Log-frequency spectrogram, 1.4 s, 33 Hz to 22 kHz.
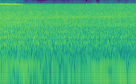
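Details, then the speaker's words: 1968 Ford Mustang 289 V8 after carburetor rebuild, warmed up with choke wide open: steady low idle with a slightly uneven, lumpy beat, not unstable but rougher than it should be; rough idle, possible misfire unconfirmed. "What it is doing, it seems to be, I don't know if it's misfiring or if it's just 1968 engine idling away. Seems to have a little bit of a rough idle. Not unstable, but it's definitely rougher than I think it should be."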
